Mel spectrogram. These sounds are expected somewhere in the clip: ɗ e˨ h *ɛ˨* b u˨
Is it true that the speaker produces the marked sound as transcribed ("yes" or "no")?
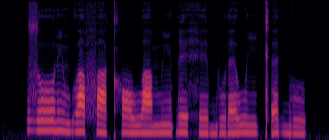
no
